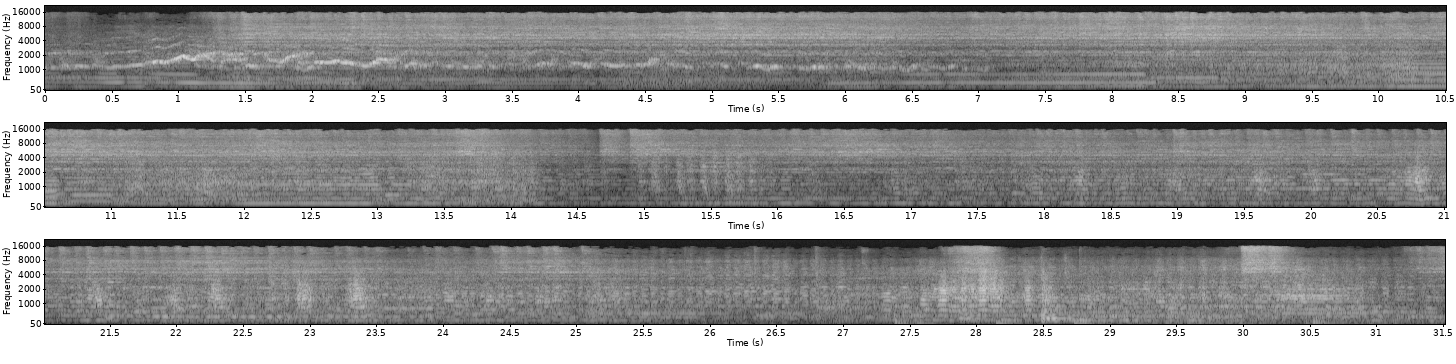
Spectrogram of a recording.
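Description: Live free-improvised jazz: double bass and trumpet hold long, wavering tones, with a flute trilling in the first few seconds. The playing grows louder and busier near the end.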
